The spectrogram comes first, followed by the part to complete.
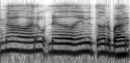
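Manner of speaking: play-acted coy, evasive, playing it down. Imitating politicians answering a reporter's vice president question: imitating someone being coy. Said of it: "they be all coy".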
